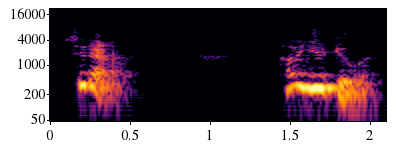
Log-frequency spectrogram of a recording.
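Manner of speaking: high, loud bedside-manner voice, teasing; mock doctor. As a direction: ham up the doctor's own question. Mock-turning the doctor's question.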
